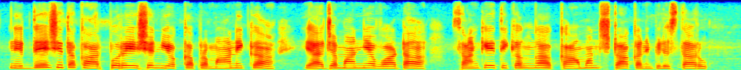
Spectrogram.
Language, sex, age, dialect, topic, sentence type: Telugu, female, 25-30, Central/Coastal, banking, statement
